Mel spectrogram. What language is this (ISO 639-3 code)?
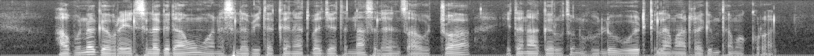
amh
